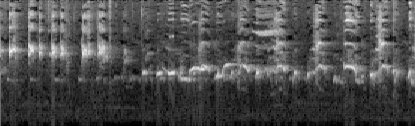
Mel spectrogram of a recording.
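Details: White-rumped shama at a singing contest, singing lively: a run of short chattering bursts, then a flowing series of clear whistled notes that rise and fall, with quick slurred phrases throughout.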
